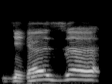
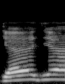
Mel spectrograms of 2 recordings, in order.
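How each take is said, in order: First: The second consonant is a hissing z. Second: The second consonant sounds like j. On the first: The speaker calls it right. "tapi jaza, za, ya, sifat sofirnya" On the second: The speaker calls it wrong. "bukan jaya atau jaja"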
